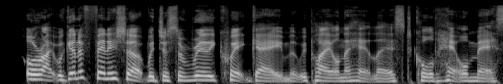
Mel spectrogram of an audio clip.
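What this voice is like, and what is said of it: English accent. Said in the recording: “The English accent. ... Such a hit. I think accents are the best thing ever, especially an English accent.”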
